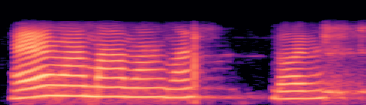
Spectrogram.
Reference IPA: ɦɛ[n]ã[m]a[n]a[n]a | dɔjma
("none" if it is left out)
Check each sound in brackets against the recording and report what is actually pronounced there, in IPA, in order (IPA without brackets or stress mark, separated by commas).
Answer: m, m, m, m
